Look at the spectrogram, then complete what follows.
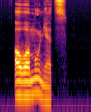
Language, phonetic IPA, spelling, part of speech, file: Polish, [ˌɔwɔ̃ˈmũɲɛt͡s], Ołomuniec, proper noun, Pl-Ołomuniec.ogg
